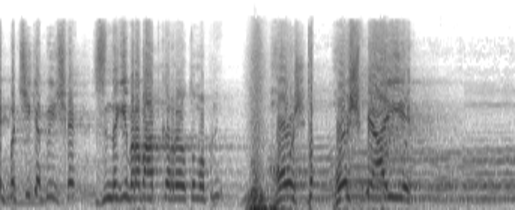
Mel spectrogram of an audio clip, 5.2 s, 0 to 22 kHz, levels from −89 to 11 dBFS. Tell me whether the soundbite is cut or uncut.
cut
